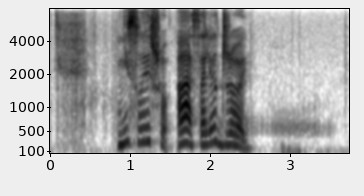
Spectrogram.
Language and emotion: Russian, positive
